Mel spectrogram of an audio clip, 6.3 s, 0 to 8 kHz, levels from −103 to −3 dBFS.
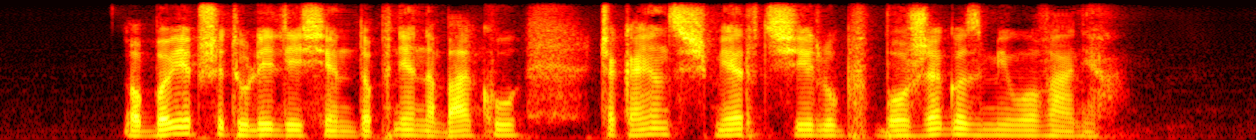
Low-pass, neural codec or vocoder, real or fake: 7.2 kHz; codec, 16 kHz in and 24 kHz out, 1 kbps, XY-Tokenizer; fake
